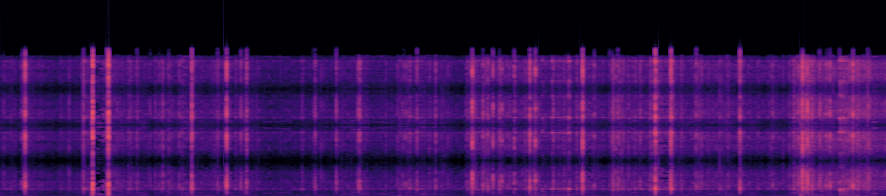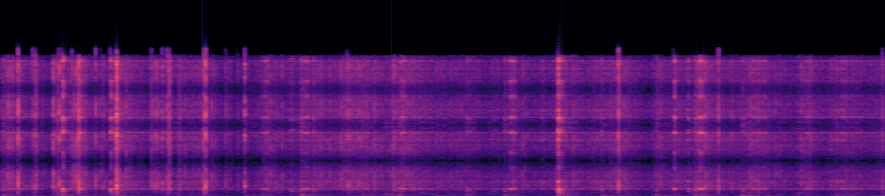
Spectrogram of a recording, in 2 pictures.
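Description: Bacon and garlic sizzling and crackling in a frying pan, with sharp clicks and knocks of a spatula against the pan. It gets busier and louder about ten seconds in as celery is turned in the pan.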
